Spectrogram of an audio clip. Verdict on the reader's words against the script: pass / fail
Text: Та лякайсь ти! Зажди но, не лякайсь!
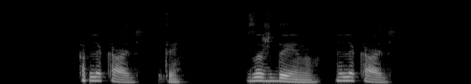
pass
